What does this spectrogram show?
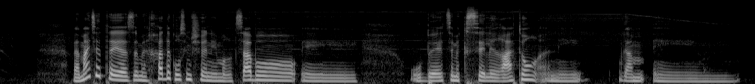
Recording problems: machinery noise; faint; throughout; 30 dB below the speech
uneven, jittery; strongly; from 0.5 s on

